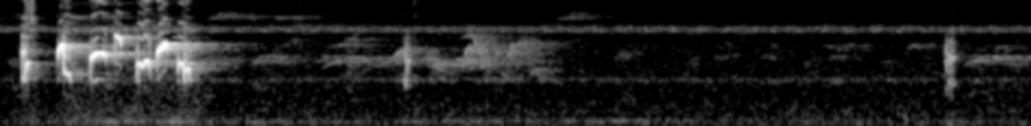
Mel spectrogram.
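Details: Aggressive decoy Red-whiskered bulbul singing to provoke rival bulbuls: a brisk, liquid phrase of four or five chirpy warbled notes, followed by long quiet broken only by a couple of soft isolated notes.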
